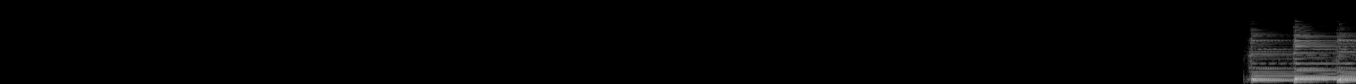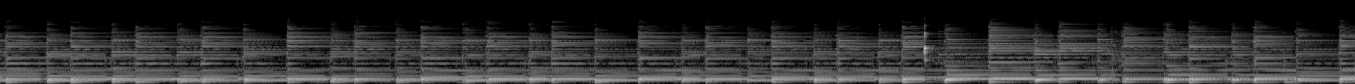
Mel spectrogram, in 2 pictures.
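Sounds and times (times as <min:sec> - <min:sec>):
backing guitar in E minor: 0:12.5 - 0:27.1.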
